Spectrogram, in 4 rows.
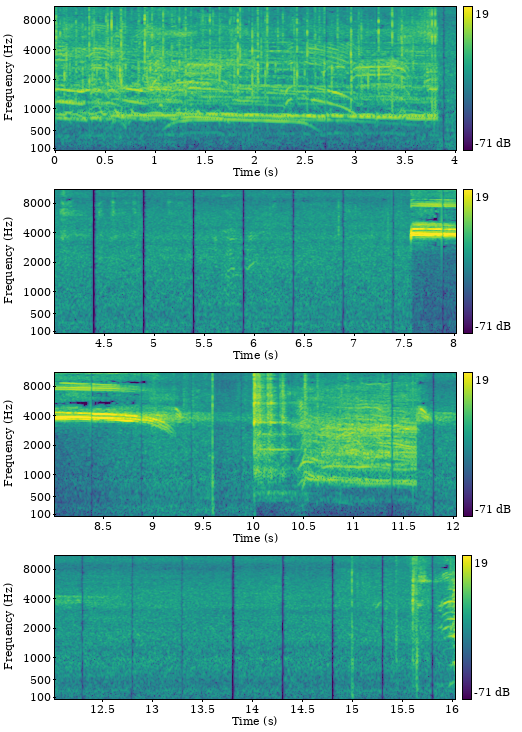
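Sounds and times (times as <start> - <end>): long high shout: 0.0 - 3.8, 10.4 - 11.7
referee's whistle blast: 7.6 - 9.4.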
